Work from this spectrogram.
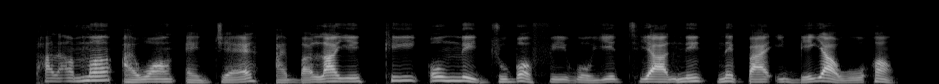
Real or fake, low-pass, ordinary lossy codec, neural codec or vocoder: fake; 7.2 kHz; none; codec, 16 kHz in and 24 kHz out, 0.4 kbps, LongCat-Audio-Codec, two codebook decoder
